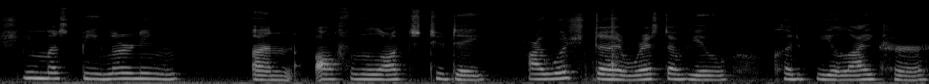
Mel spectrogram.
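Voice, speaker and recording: Using a put-on character voice, a woman speaks very slowly at a fairly high pitch, monotone and flat with very even loudness, against clear background noise. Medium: read story. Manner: calm, approving.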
